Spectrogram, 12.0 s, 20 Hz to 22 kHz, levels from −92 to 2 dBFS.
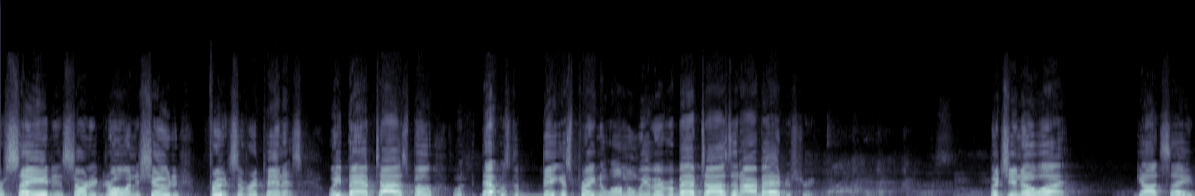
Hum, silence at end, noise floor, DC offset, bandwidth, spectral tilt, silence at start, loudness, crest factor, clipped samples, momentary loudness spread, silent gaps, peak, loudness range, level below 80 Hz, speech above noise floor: none; 0 s; -66 dBFS; under 0.1%; 10.5 kHz; -5 dB/octave; 0 s; -23 LUFS; 20 dB; under 0.1%; 11 LU; none; -4 dBFS; 4 LU; -66 dBFS; 43 dB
